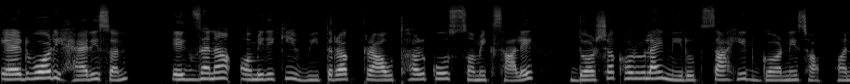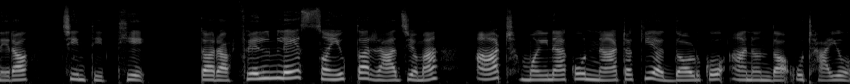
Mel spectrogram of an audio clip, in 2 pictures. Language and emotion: Nepali, neutral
